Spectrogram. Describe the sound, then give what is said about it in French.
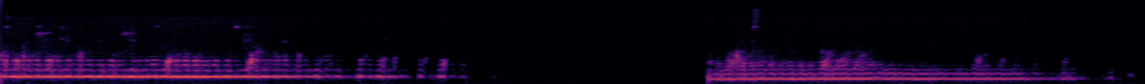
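Two sustained buzzy hums voiced through a straw in a vocal exercise, separated by a clear pause; the second tone sits at a slightly lower pitch than the first, steady with a faint bubbly flutter. “Euh, maintenant, avec la paille vous changez de son, mais vous arrêtez entre chaque son.”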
